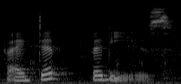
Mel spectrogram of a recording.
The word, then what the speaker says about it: Phidippides: Phidippides. Phidippides. Look at how you spell that. PH is saying F, and then EI says I.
